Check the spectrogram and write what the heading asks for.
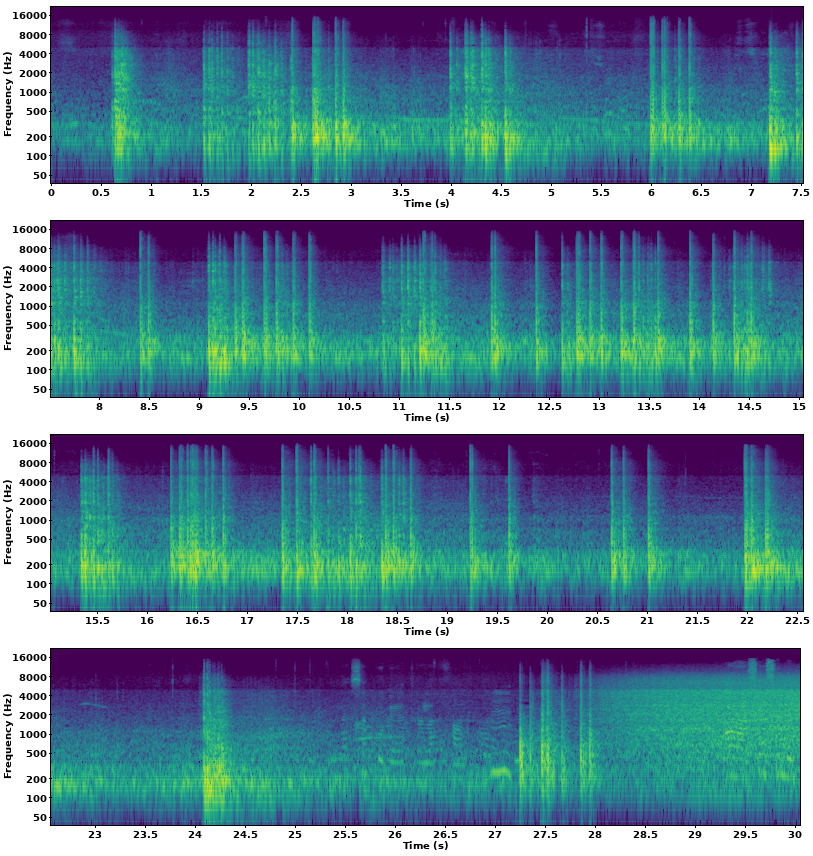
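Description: Aerial fireworks display: an irregular run of shell bursts and bangs, several close together at times. Near the end a dense crackling hiss from glittering stars builds and holds, like waves arriving on a beach.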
